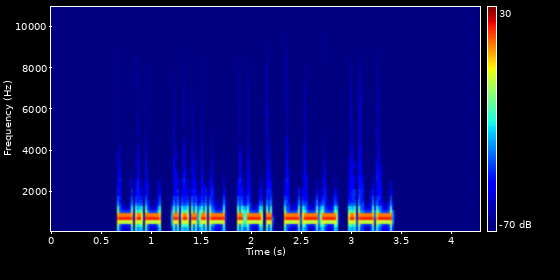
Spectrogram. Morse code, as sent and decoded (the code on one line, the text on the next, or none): -.- ....- .-. --- .--
K4ROW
